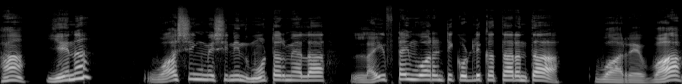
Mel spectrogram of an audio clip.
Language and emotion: Kannada, surprised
